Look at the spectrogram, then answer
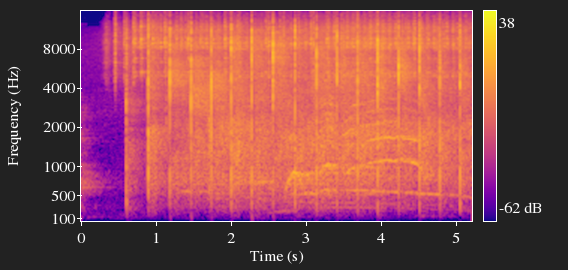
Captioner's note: audience cheering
